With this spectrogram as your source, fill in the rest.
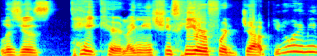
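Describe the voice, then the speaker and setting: The voice has a dark, mellow tone in a Spanish accent. The sound is dry and close, with no echo. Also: woman. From Venezuela. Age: 20s. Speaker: vlogger. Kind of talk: casual vlog talk.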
